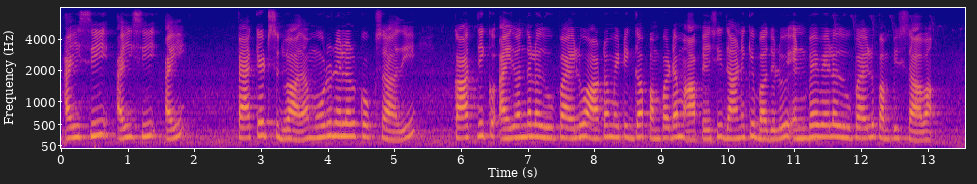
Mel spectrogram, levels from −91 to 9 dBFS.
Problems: constant background noise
